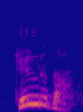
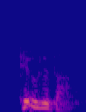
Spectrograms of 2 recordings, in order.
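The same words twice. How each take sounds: First: "게으르다" spat out louder with a falling end; mock pharaoh jeering "게으르다"; scornful pharaoh. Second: Said in the usual way. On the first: Pharaoh scolding the lazy slaves, "게으르다" barked louder. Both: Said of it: "화가 났죠".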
